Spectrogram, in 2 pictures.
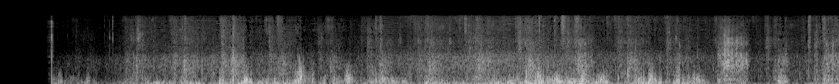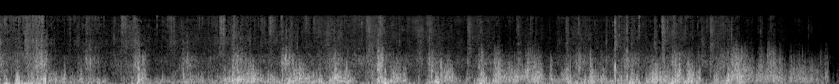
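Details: Appaloosa mare ridden at a gallop and canter, filmed 2010-2011 around Sherman, The Rail Golf Course and the trails of Riverside Park; dense, rapid drumming of hooves on the ground, steady and heavy throughout, with wind rushing across the recording.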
